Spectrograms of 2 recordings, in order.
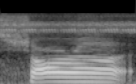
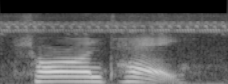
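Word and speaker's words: Charentais: Charon, I always say it wrong. Charonte, I think is how you say it.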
